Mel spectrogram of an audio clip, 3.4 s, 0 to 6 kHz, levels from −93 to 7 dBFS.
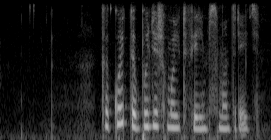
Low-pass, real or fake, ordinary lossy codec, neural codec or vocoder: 5.4 kHz; real; Opus, 32 kbps; none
